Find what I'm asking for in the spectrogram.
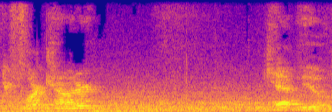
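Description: Over loud background noise and audible room echo, a man speaks at a fairly slow pace. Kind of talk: casual commentary. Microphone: phone near.

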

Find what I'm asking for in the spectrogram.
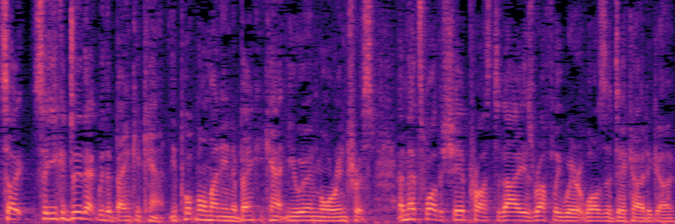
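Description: A man with an Australian accent, very fast pace, hardly any pauses and ordinary pitch variation. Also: fairly high pitch for a man. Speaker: fund manager. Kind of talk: TV interview, stock analysis. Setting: TV studio. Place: studio. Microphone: lapel.

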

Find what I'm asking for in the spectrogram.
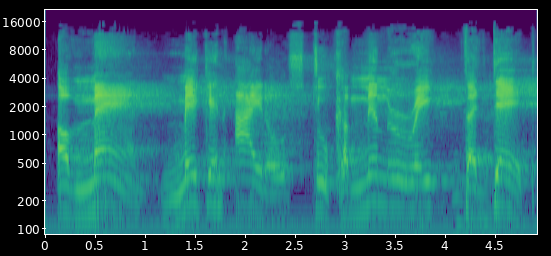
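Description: A man speaks at a very slow pace with long, frequent pauses. His pitch is fairly high, with ordinary variation. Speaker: preacher. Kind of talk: sermon. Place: church. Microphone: podium.

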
